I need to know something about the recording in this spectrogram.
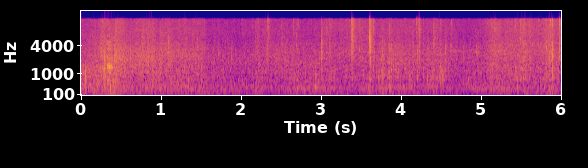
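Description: Leaves and stems rustling and snapping as a mountain gorilla handles the vegetation it sits in, with a few sharp cracks around the middle; a bird calls in the forest as well.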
